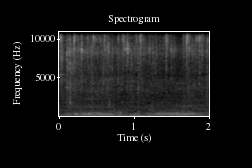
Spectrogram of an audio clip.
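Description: Racing pigeons cooing: two low coos, the second about a second after the first.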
